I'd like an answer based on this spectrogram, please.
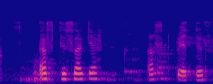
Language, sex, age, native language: Icelandic, female, 9, Icelandic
